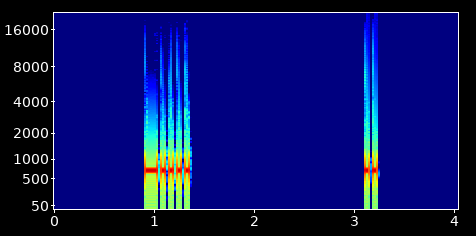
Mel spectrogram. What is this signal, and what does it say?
Morse code, heard as a keyed tone, about 30 wpm, spaced as for 5 wpm, 700 Hz. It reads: 6I
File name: Lesson 37d - Letter x - Two Characters 30wpm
